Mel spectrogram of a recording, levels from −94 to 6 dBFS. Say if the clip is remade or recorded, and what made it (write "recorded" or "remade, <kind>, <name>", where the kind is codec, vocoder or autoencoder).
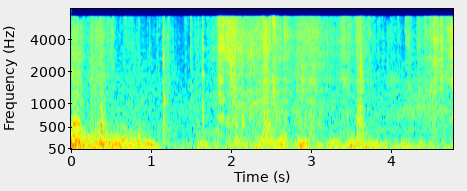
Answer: remade, vocoder, Vocos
